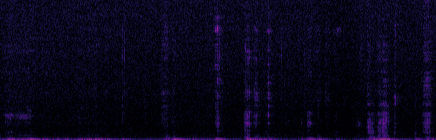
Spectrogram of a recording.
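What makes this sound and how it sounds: A hand with blue nails scrapes a flat wood-handled chisel across the black coating of a wax-coated scratch-art sheet. Each stroke gives a soft, low, rumbling scratch, and some strokes add brief brighter rasps. Short pauses fall between the strokes.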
